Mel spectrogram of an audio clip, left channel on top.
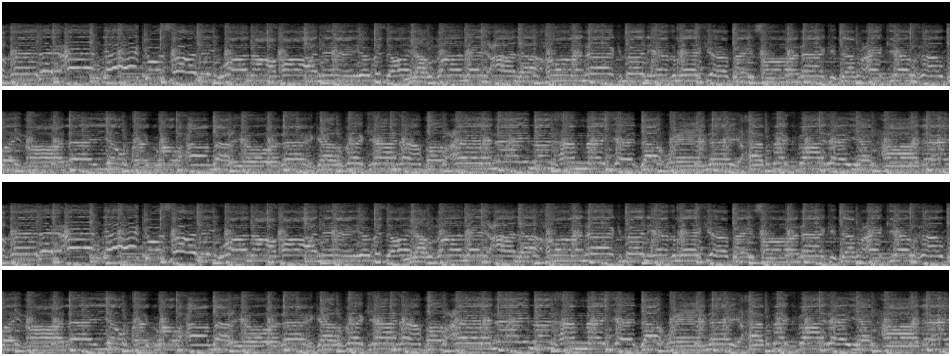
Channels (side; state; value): left; noise; rumble, 11 dB below the sound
